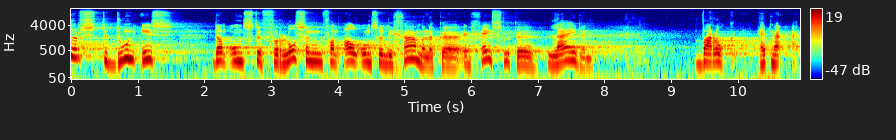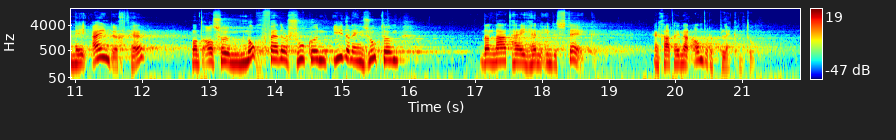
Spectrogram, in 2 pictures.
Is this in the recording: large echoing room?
yes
